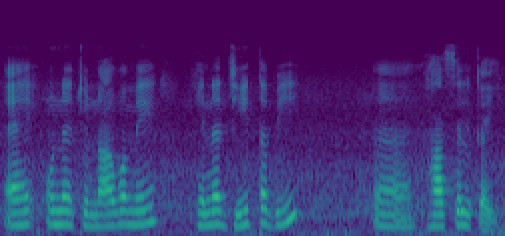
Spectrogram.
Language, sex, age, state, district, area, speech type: Sindhi, female, 45-60, Rajasthan, Ajmer, urban, spontaneous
